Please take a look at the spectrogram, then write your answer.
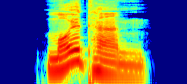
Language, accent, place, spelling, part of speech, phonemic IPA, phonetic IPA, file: German, Germany, Berlin, meutern, verb, /ˈmɔʏ̯tərn/, [ˈmɔʏ̯tɐn], De-meutern.ogg
- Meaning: 1. to mutiny 2. to resist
